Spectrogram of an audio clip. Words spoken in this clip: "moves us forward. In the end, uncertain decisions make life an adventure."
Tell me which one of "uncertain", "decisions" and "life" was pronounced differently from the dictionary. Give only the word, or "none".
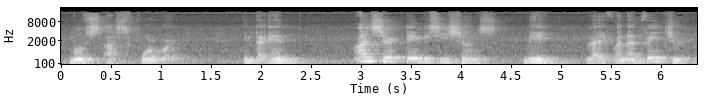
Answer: decisions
